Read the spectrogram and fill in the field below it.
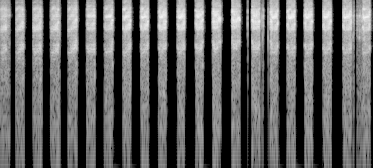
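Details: Swiftlet calls played as a lure sound for swiftlet farming in Indonesia: a fast, even run of high, buzzy chirps, about three a second, with nothing else heard.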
